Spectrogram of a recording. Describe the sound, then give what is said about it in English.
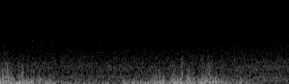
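Strong wind blows across a microphone on a ridgetop, making a gusty, rumbling buffet that swells and eases over a few seconds. Nothing else stands out above the roar. “We have a lot of wind right now. I hope you guys can hear me okay.”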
